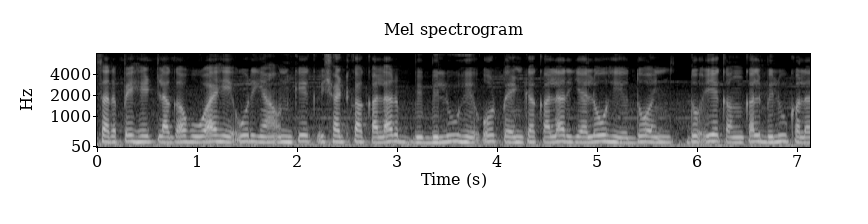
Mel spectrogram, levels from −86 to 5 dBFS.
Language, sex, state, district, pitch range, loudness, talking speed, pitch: Hindi, male, Jharkhand, Jamtara, 175-190 Hz, -26 LUFS, 210 wpm, 180 Hz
